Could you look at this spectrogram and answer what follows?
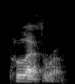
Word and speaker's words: plethora: me plethora plethora plethora accent on the first syllable okay first syllable gets accented not second like some of the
